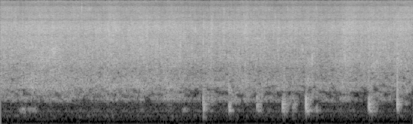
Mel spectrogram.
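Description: Chicken and tomato frying in ghee in a wok, sizzling steadily now that the water has cooked off, while a wooden spatula stirs through the pieces. From about halfway there is a series of light knocks of the spatula against the pan.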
